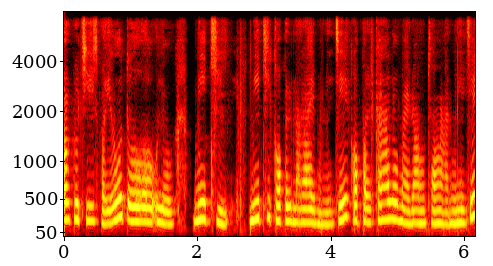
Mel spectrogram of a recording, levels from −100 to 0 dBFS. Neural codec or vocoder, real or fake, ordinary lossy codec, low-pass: codec, 16 kHz in and 24 kHz out, 0.6 kbps, FireRedTTS-2 codec; fake; none; 7.2 kHz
